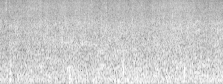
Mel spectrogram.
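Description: Steady splashing of a fountain jet falling back into a shallow stone basin.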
